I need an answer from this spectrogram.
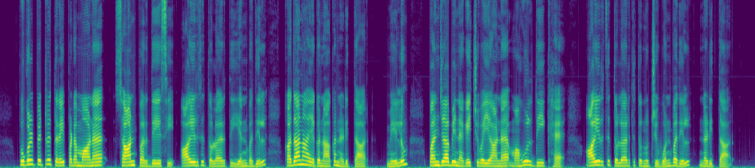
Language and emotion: Tamil, neutral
